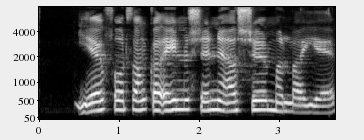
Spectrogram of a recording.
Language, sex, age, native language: Icelandic, male, 11, Icelandic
